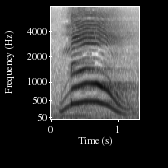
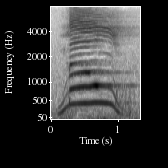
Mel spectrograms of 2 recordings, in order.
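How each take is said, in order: First: High exclaimed no. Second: High, sustained astonished Não; admiring surprised no. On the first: Acted. Jesus stopping the servants, high exclaimed no. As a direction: cry out no in surprise. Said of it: "tá até com exclamação". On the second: Shown as a demonstration. Jesus answering the servants with a high, long astonished Não. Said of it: "tem essa entonação aí ... De admiração, de surpresa".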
